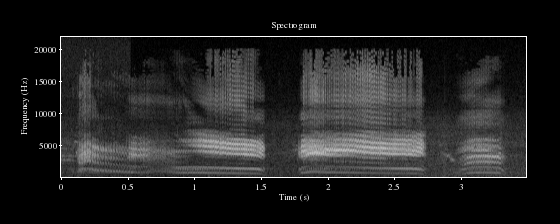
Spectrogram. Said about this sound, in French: un autre oiseau qui, contrairement à ce qu'on pourrait penser, n'est pas marin, lui, la mouette rieuse. On la rencontre aussi pas mal par ici. Mouette, c'est à vous.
